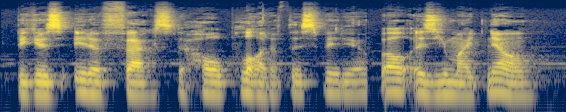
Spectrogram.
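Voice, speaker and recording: A man's voice with music in the background. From Eastern Europe. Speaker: gaming YouTuber. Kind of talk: video essay narration.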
